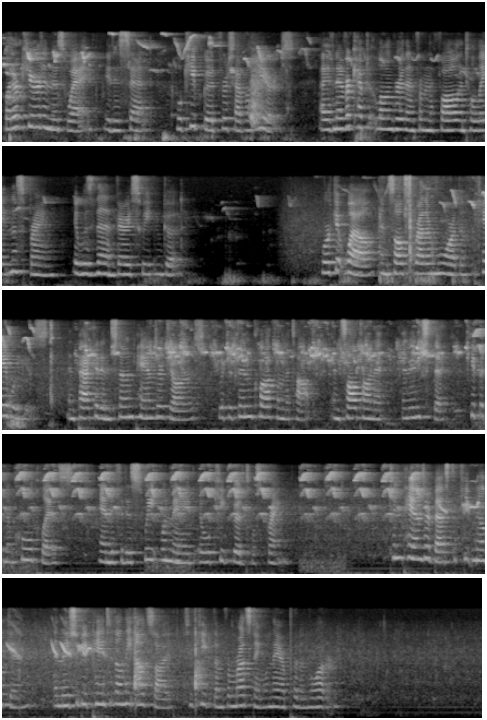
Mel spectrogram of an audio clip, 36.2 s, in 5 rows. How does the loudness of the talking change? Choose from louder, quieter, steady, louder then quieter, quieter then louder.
steady.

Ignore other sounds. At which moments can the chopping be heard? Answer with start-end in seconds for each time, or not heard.
13.1-14.7, 30.4-32.1.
